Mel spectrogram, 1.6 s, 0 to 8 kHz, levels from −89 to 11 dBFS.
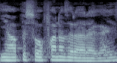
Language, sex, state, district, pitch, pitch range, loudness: Hindi, male, Bihar, Kishanganj, 145 Hz, 130-155 Hz, -15 LUFS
